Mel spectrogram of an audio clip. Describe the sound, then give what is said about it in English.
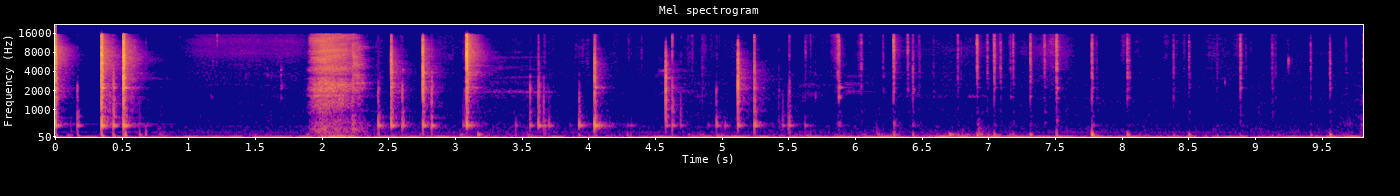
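A can is tapped and handled, giving a run of sharp, irregular metallic clicks with a brief scraping rustle early on, then lighter taps continuing throughout. No one speaks. “Alright, now we've got some can noises.”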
